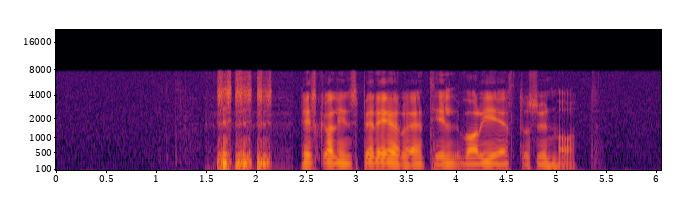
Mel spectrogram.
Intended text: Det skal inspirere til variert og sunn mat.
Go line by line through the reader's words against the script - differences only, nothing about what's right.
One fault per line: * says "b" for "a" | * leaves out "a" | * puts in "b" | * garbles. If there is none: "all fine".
all fine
